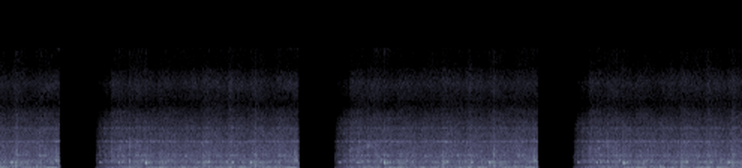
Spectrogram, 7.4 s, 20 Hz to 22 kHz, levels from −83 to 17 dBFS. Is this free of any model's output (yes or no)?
no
